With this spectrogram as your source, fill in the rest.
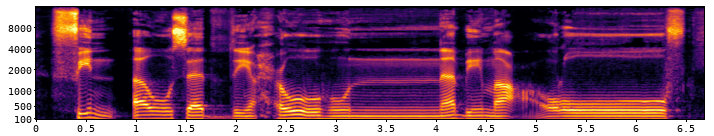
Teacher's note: نون تنوین کا اظہار ہے، غنہ نہیں کریں گے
